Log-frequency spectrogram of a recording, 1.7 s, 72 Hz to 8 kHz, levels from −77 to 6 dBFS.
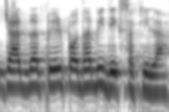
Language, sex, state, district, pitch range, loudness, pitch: Bhojpuri, female, Uttar Pradesh, Gorakhpur, 190-215 Hz, -14 LUFS, 210 Hz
